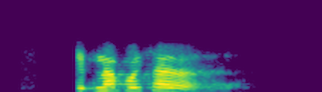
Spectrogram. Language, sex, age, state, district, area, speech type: Hindi, female, 60+, Uttar Pradesh, Varanasi, rural, conversation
